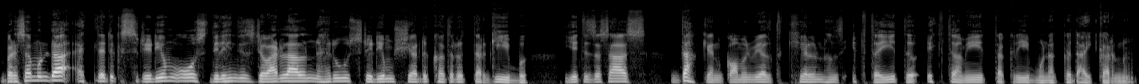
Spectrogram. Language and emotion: Kashmiri, neutral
